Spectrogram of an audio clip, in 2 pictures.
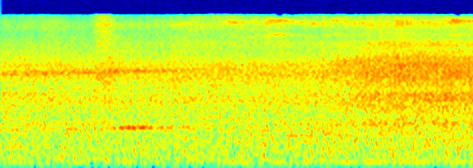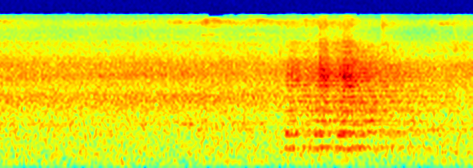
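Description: Electric commuter train running at a station platform, a steady rumble and hiss. Near the end a short, louder pitched tone sounds for about half a second.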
